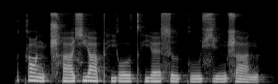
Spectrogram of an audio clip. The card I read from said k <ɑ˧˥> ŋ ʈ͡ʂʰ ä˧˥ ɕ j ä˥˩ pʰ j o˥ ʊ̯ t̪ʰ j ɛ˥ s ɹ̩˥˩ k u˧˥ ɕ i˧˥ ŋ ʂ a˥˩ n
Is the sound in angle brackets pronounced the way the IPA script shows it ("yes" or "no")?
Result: no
